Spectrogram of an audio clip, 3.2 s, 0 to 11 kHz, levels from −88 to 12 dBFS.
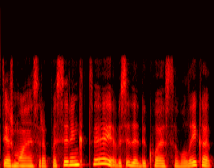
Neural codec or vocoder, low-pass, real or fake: none; 7.2 kHz; real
